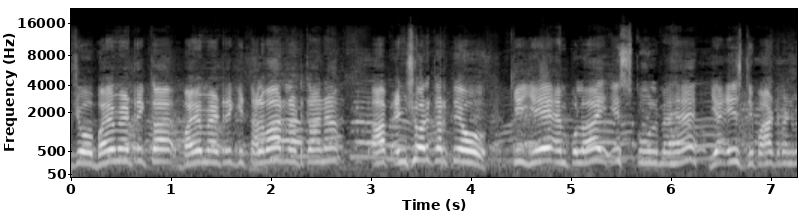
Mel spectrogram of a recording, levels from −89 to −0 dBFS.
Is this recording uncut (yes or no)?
yes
